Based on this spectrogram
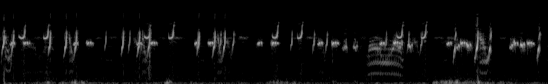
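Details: Quail (batair), described as a male, calling in a recording meant for morning hunting: short bright chirping notes in quick clusters, repeated steadily, with a few harsher buzzy notes and faint low thumps.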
